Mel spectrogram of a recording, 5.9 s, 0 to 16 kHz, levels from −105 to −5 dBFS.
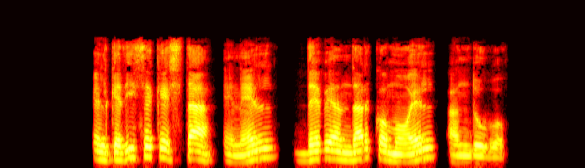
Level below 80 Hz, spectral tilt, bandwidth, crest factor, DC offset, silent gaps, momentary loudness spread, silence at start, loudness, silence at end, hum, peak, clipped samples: -68 dBFS; -4.5 dB/octave; 7.6 kHz; 20 dB; under 0.1%; 2.19-2.23 s, 2.80-2.92 s, 4.38-4.46 s; 10 LU; 0.95 s; -21 LUFS; 0.85 s; none; -2 dBFS; under 0.1%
